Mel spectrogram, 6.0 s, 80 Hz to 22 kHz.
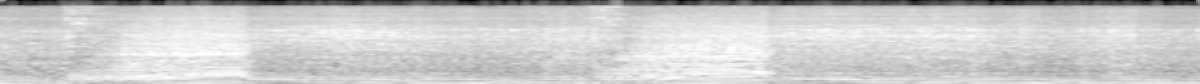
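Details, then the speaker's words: Yamaha Mio bored up to 155cc, standard stroke, 11.5 compression, freshly assembled: smooth even idle with two clean rev blips rising and settling, no knocks or rattles; engine running healthy. "Ya, starternya gampang ya teman-teman, karena kompresinya kecil ya, di 11.5 ya. Coba sekali lagi kita starter. Kondisi mesin halus ya."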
